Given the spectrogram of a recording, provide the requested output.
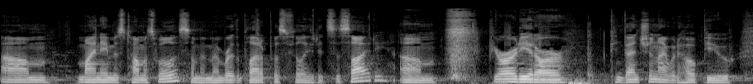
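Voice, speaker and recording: A normal speaking voice moves at a fairly quick pace with ordinary pitch variation. There is light background noise. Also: man, fairly low pitch for a man. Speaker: panel moderator. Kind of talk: event introduction. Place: hall.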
